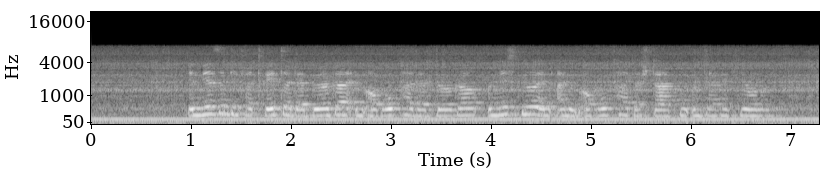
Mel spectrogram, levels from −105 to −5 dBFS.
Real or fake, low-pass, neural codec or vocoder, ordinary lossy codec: real; 7.2 kHz; none; none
